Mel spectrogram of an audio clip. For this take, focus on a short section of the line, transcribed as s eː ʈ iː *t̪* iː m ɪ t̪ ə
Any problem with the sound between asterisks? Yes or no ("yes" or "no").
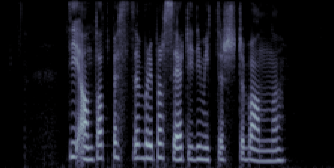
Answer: yes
